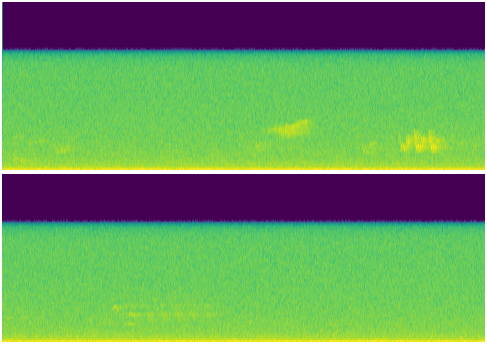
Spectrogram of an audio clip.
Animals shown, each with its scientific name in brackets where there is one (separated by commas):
Ovenbird (Seiurus aurocapilla), Mourning Warbler (Geothlypis philadelphia), Blue Jay (Cyanocitta cristata), Black-throated Blue Warbler (Setophaga caerulescens)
